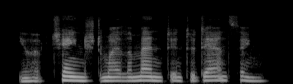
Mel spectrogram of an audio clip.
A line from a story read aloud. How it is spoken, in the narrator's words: I whispered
